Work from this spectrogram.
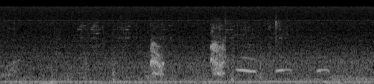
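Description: Dog barks in the video game Valiant Hearts: two short bursts of barking, a couple of small whines, set over a steady low game hum with no talk.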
